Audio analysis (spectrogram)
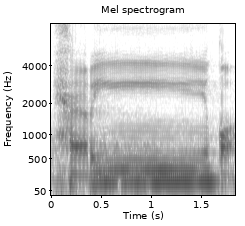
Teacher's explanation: dibaca tipis karena dia kasrah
